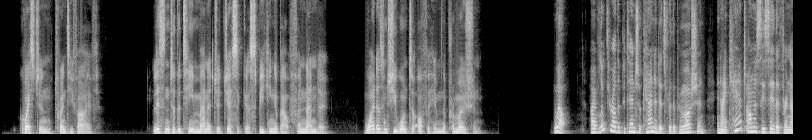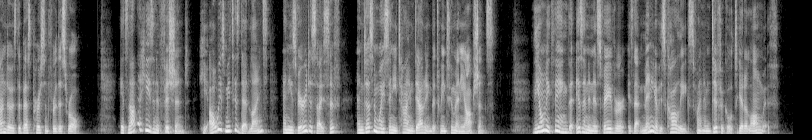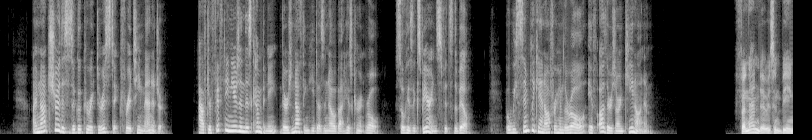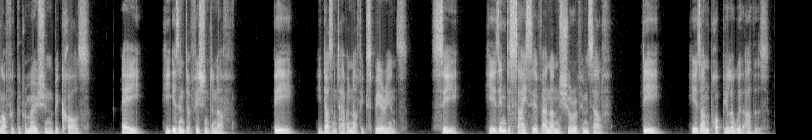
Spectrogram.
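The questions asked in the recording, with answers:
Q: Why doesn't she want to offer him the promotion?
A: D: he is unpopular with others.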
